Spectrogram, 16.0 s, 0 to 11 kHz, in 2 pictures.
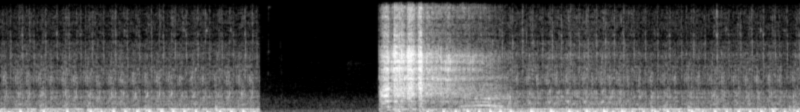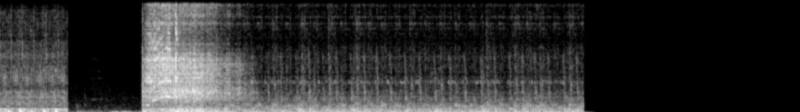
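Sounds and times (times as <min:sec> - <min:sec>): electric starter whirring: 0:00.0 - 0:02.6, 0:03.8 - 0:08.7, 0:09.4 - 0:13.9
small motorcycle engine idling: 0:00.0 - 0:02.6, 0:03.8 - 0:08.7, 0:09.4 - 0:13.9.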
